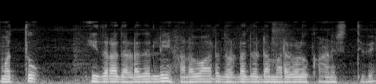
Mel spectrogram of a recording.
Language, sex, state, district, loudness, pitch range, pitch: Kannada, male, Karnataka, Mysore, -15 LUFS, 115-125 Hz, 120 Hz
